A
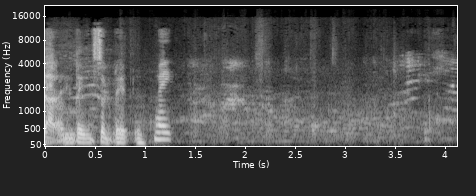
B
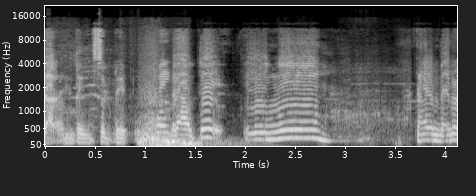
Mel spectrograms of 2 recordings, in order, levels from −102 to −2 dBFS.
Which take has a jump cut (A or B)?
B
